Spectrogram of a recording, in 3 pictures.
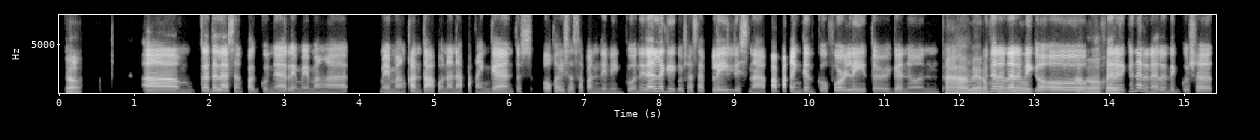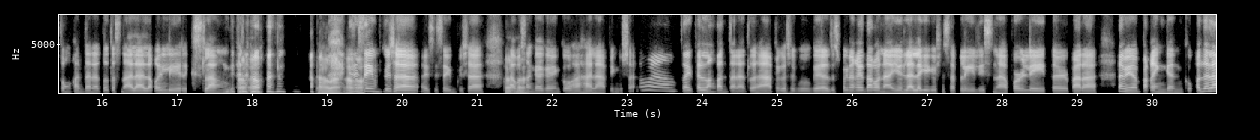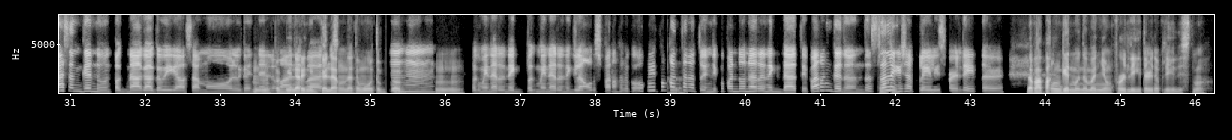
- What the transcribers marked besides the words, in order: laughing while speaking: "ganon"
- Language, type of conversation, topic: Filipino, podcast, Paano mo binubuo ang perpektong talaan ng mga kanta na babagay sa iyong damdamin?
